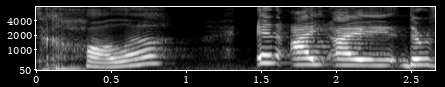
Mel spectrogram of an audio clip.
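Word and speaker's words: challah: a Jewish bread and she said Chala or Shala because it is spelled CH but it's Hala and I I there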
